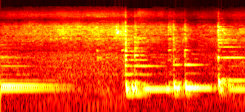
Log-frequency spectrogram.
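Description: Ukulele strummed: a chord rings out and fades, then a few more strums come about a second and a quarter in.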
